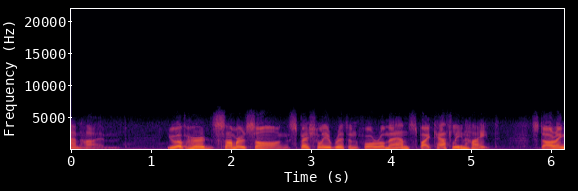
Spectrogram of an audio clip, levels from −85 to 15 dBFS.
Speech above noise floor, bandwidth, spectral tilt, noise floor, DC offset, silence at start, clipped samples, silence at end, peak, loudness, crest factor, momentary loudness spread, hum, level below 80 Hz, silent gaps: 29 dB; 6 kHz; -4 dB/octave; -53 dBFS; under 0.1%; 0 s; under 0.1%; 0 s; -8 dBFS; -24 LUFS; 16 dB; 9 LU; none; -56 dBFS; none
